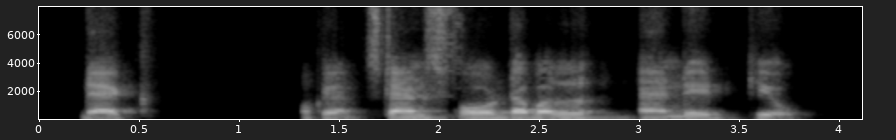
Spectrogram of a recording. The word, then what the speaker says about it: deque: So DQ, pronounced Deque, okay, stands for double-ended queue, a collection that supports insertion and removal at both ends.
